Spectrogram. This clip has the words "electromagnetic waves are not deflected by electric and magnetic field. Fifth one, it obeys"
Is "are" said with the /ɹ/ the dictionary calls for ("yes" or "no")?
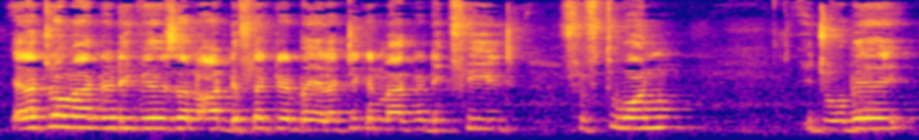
yes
